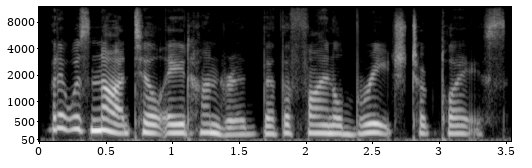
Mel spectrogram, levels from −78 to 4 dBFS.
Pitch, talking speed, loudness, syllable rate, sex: 215 Hz, 220 wpm, -15 LUFS, 4.7 syllables/s, female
